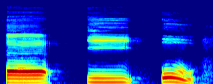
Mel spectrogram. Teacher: huruf yang berada di Pangkal halquum kita kerongkong leher kita ini dan bersifat dengan suaranya yang tertahan nafasnya tertahan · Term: huruf hamzah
